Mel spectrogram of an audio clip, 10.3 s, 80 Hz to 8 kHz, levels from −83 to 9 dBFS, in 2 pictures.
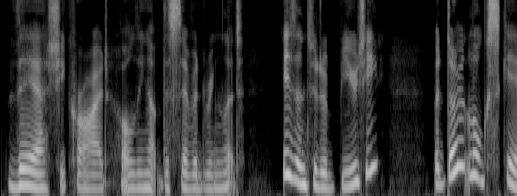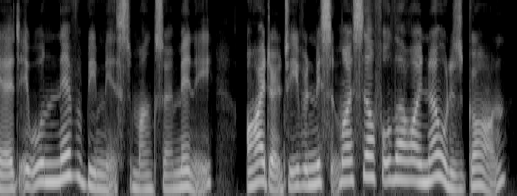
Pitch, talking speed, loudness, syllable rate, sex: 215 Hz, 210 wpm, -22 LUFS, 5.7 syllables/s, female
